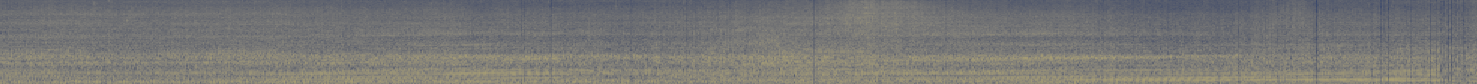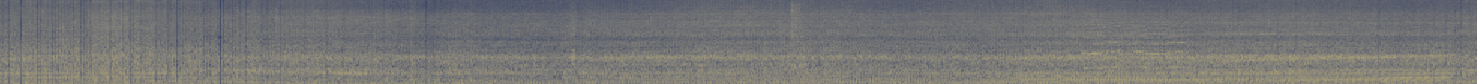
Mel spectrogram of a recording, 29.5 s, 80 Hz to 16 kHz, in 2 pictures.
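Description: KTM RC 200 single-cylinder engine under way, its pitch climbing steadily for several seconds and then falling away, a few times over, as it pulls through the gears, over a steady low rush of wind and road noise.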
